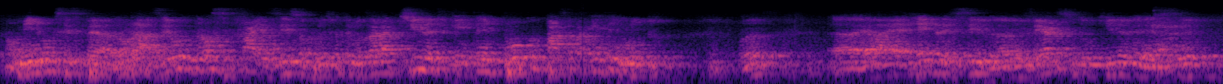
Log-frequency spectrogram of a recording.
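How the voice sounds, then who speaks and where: This middle-aged man, an invited speaker with a Brazilian Portuguese accent, lectures at a debate event in an indoor meeting hall, explaining things in sequence and ending remarks with rhetorical tags. His voice is mid-range and fairly quick, carried by a handheld mic. The sound, filmed by a far-off camera, is echoey with slight background noise.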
